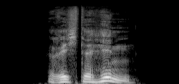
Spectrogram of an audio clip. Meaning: inflection of hinrichten: 1. first-person singular present 2. first/third-person singular subjunctive I 3. singular imperative
- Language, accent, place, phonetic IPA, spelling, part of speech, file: German, Germany, Berlin, [ˌʁɪçtə ˈhɪn], richte hin, verb, De-richte hin.ogg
